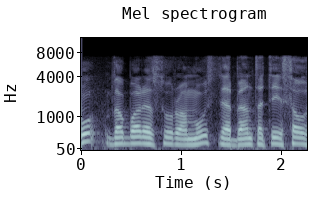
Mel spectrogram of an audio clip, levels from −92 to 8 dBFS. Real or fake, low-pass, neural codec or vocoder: fake; 7.2 kHz; codec, 16 kHz, 2 kbps, X-Codec, HuBERT features, trained on LibriSpeech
